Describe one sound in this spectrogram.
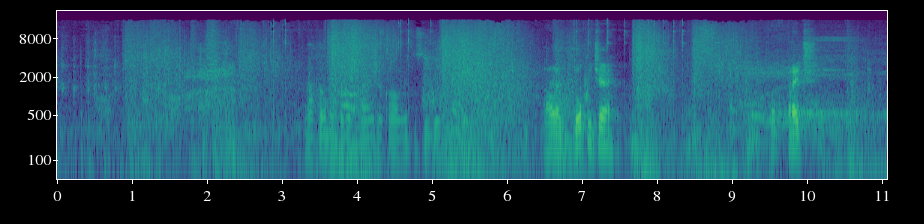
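Swords clash and armour clanks in a fight.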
